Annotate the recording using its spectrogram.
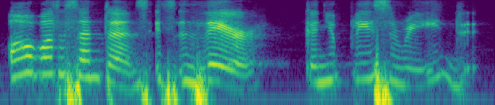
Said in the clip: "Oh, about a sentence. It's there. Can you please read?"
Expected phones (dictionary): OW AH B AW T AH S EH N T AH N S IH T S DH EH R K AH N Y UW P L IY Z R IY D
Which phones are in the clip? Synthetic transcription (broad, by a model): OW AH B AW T AH S EH N T AH N S IH T S DH EH R K AH N Y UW P L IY S R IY D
